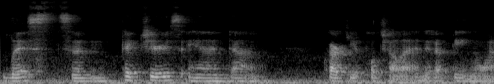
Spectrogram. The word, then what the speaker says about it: Clarkia pulchella: how do you say that title which is claria Pella so is that a a plant species from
